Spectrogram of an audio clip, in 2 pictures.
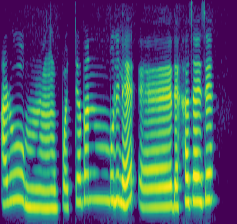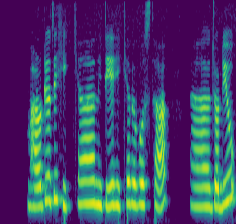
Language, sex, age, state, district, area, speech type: Assamese, female, 18-30, Assam, Sonitpur, rural, spontaneous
